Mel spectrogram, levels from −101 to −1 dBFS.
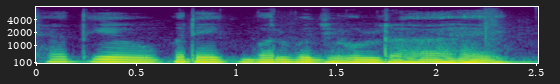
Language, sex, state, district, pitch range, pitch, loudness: Hindi, male, Jharkhand, Ranchi, 105-120 Hz, 115 Hz, -13 LUFS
